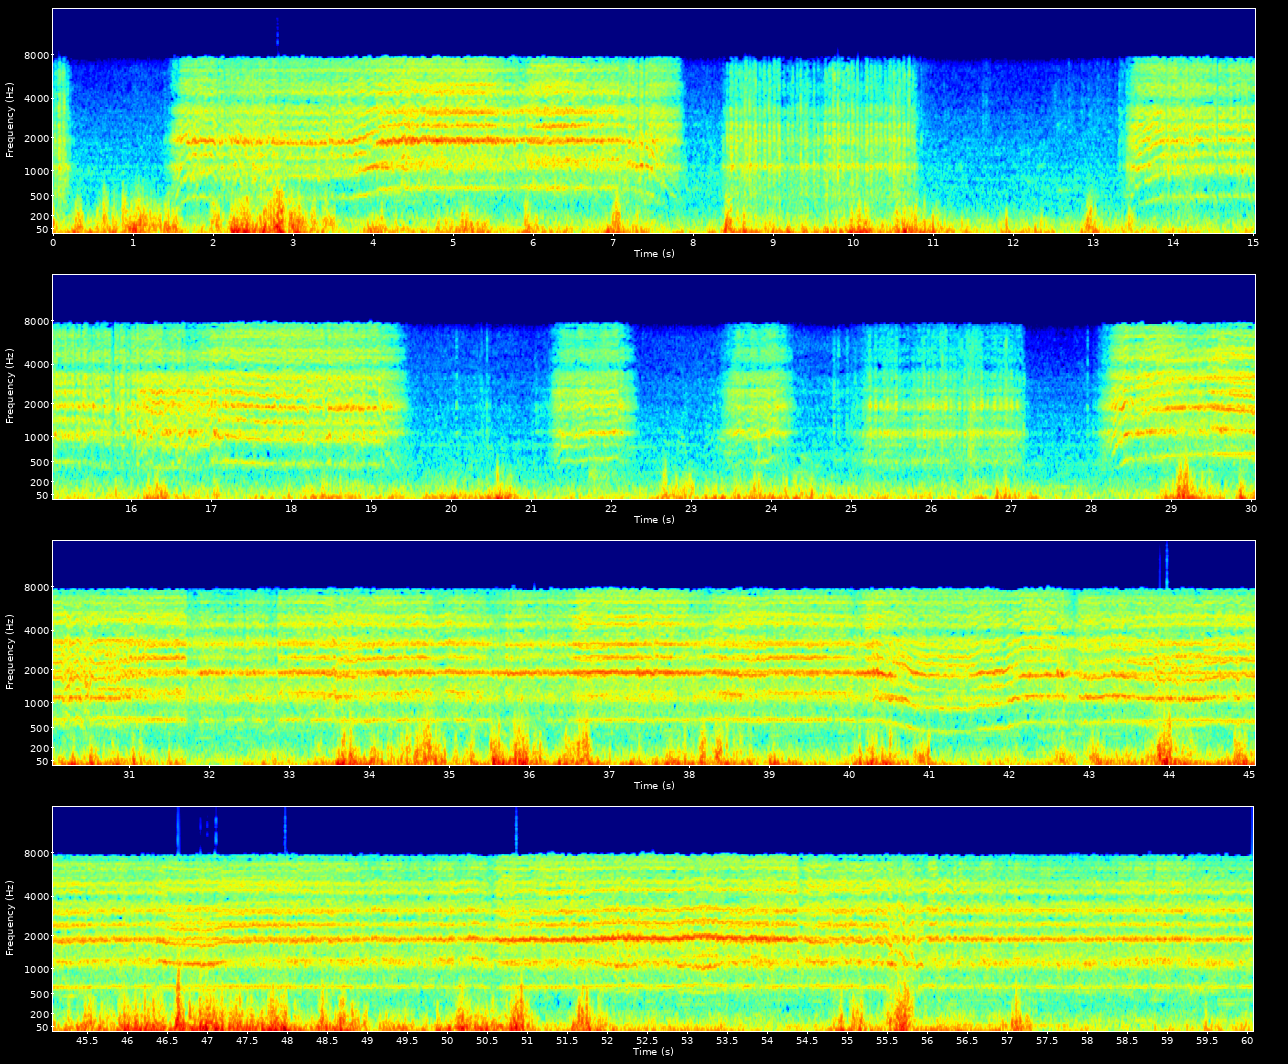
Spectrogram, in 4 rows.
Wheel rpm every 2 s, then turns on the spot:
20, 110, 150, 150, 30, 20, 20, 120, 120, 80, 20, 20, 20, 20, 110, 170, 170, 160, 160, 170, 140, 150, 160, 160, 160, 160, 160, 160, 160, 160.
8-12 24-28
